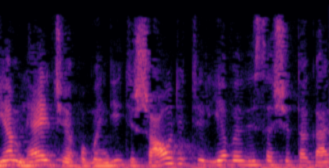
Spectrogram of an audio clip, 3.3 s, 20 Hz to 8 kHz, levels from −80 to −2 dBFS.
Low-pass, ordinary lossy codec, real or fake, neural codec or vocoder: 7.2 kHz; MP3, 32 kbps; real; none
